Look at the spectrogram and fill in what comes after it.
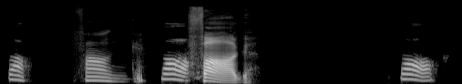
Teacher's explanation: g á nó để cái vị trí giống kh vậy đó nhưng mà nó là âm hơi âm rung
